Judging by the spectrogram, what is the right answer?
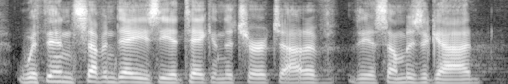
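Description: A man's fairly high-pitched, unremarkable speaking voice at a fairly quick pace, with fairly even intonation, on a very clean recording with a silent background. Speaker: pastor. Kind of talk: testimony.

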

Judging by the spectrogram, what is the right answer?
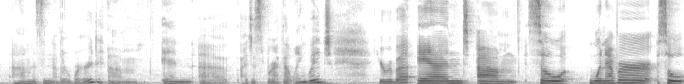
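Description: Speaking very slowly in an American accent, a woman at medium pitch uses very wide pitch swings and big swings in loudness. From North Carolina. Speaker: podcast host. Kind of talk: casual chat.

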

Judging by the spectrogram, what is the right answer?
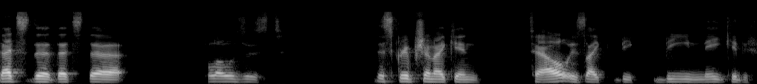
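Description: A man with a Brazilian accent speaks very slowly, with long, frequent pauses, fairly even intonation and big swings in loudness. The sound is dry and close with no echo, and the background is quiet. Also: medium pitch for a man. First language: Portuguese. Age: 40s. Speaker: employment specialist. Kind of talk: casual interview. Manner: halting, many fillers and repeated words.

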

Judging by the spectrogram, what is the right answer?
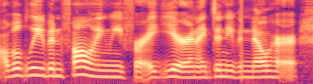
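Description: A woman at a medium pitch, fairly quick pace and fairly even intonation. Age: 20s. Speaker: podcast host and wedding photographer. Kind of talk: casual chat.

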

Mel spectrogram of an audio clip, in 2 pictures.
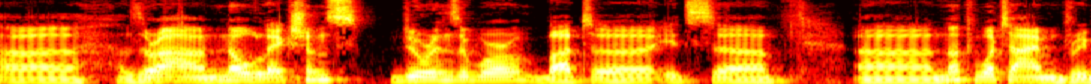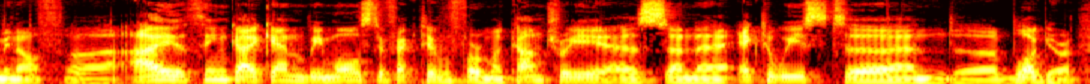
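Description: In a Ukrainian accent, a man talks at a very slow pace with ordinary pitch variation. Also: medium pitch for a man. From Ukraine. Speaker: YouTube blogger. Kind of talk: interview. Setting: video call. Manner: halting.

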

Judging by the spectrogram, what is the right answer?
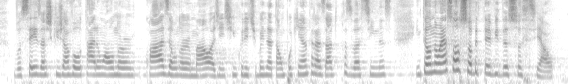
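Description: Her pitch is fairly high. This woman speaks at a very fast pace. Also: ordinary pitch variation. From Paraná, Brazil (Maringá). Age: 30s. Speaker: pastor. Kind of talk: sermon.

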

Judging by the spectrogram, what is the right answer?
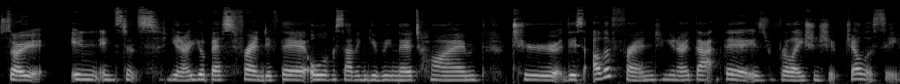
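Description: A woman talks at a moderate pace in a very clean recording with a silent background. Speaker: podcast host. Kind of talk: solo advice monologue. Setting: home recording with dogs in room. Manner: blunt and direct.

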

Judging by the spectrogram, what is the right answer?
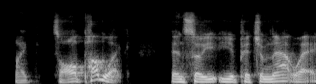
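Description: In a very clean recording with a silent background, a man speaks at a moderate pace with vocal fry. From Canada. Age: 50s. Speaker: pastor, author and podcaster. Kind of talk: interview conversation.

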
